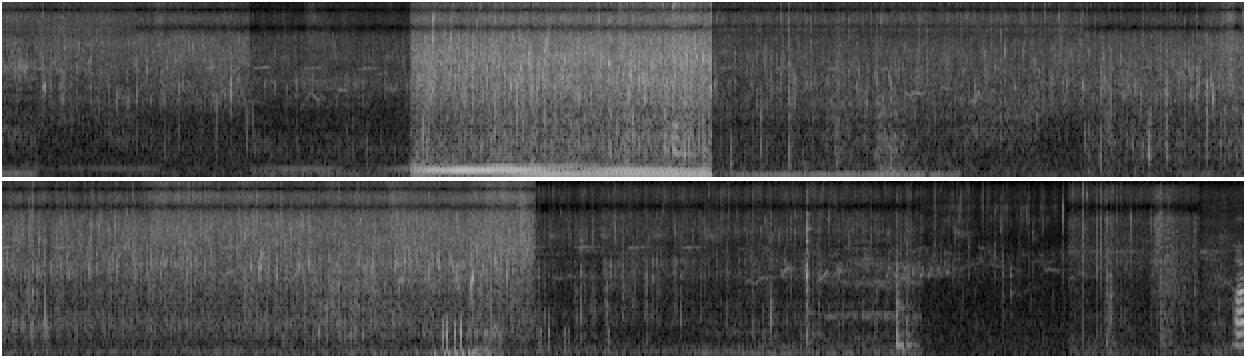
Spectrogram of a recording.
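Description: Taki fish frying in hot oil, a loud dense sizzle that surges for a few seconds as the pieces go in, then settles into a steady crackling fry that fades toward the end, with occasional small pops.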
